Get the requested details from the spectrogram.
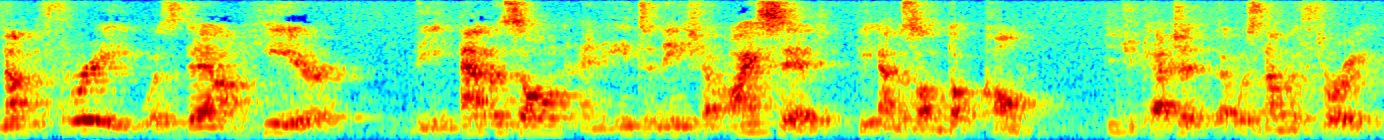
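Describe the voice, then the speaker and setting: Talking fairly slowly with lively intonation, a man with an Australian accent has a fairly high pitch. There's noticeable background noise and audible room echo. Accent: Australian English, non-rhotic. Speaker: English teacher. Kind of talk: tutorial. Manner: slow and clear.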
